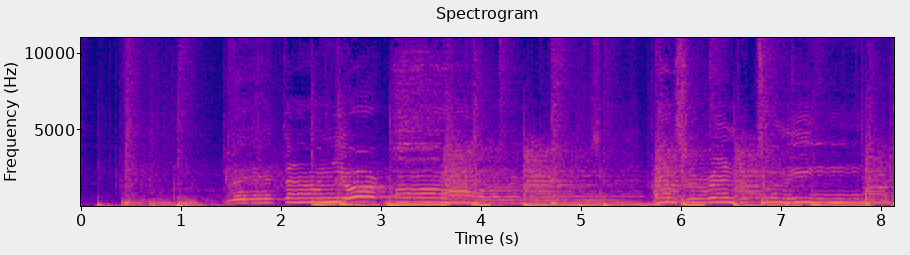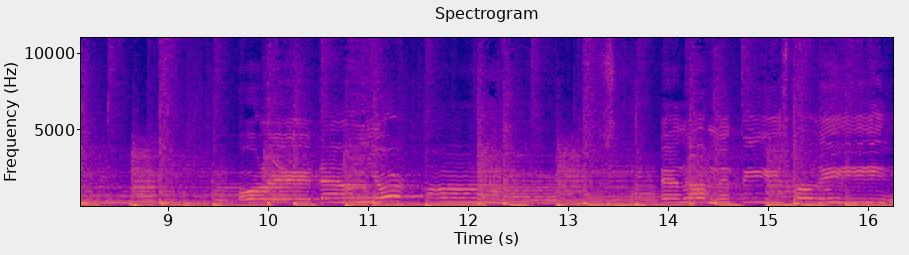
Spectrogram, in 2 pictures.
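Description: Loud rock band music plays steadily throughout, with pounding drums, driving guitars and a sung melody filling the whole stretch without pause.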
